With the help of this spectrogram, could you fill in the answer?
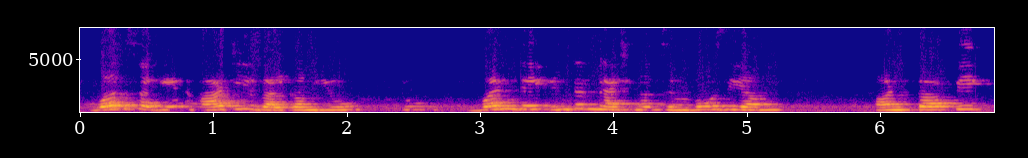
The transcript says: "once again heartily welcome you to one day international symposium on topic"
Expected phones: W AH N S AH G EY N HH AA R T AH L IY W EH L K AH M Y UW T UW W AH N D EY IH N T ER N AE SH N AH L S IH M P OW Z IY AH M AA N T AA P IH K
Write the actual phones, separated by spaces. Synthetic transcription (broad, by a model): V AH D S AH G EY N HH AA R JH L IY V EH L K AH M Y UW T UW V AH N D EY IH N T ER N AE SH N AH L S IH M B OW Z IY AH M AA N T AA P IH K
